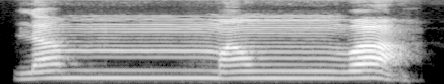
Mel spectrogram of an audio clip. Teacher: میم کے اوپر غنہ کریں گے، میم مشدد اور نون مشدد ہمیشہ غنہ ہوتا ہے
